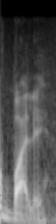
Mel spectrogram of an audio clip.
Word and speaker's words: Бали: воле и она продолжается правильно говорить боли либо боли но у балийцев всегда ударение идет на последний слог у индонезийцев на предпоследней да то есть на самом деле правильно и так и так но но больше скажем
